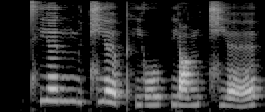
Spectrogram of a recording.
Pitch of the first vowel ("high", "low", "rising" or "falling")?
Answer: high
